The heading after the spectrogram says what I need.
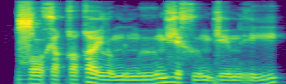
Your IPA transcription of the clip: zˤoxɛ qʌqeːlomi mɯːmvʲɛxɯːmbʲeːm ri

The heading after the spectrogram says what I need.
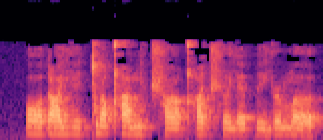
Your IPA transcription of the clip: ɔɗɑ jɪ ǀuqʰæmɪ t͡ʃʰɑqʰʌt͡ʃʰəjɛ pɪjə˞ mʌ

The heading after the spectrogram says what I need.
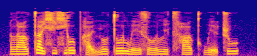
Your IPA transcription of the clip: lɑ˧˥ʊ̯t̪a˥˧ɪ̯ɕi˥˩ ɕjo˥ʊ̯pʰa̰˨˩ɪ̯n̪o˥˩ʊ̯ t̪o˥ʊ̯lwe˧˥ɪ̯so˧˥ʊ̯ li˧˥t͡sʰɑ˧˥ʊ̯kʰwḛ˨˩ɪ̯ ʈ͡ʂu˥

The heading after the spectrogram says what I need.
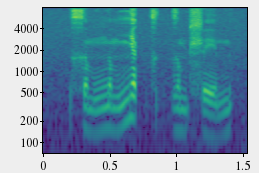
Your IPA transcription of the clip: xə˨˩˨mŋə˨˩˦m ɲa˦˥k̚xə˨˩k̚ɣə˨˩˨m ʂe˨˩˦m

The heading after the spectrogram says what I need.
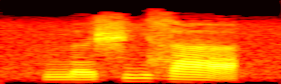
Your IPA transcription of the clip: n̪ə ʃiza

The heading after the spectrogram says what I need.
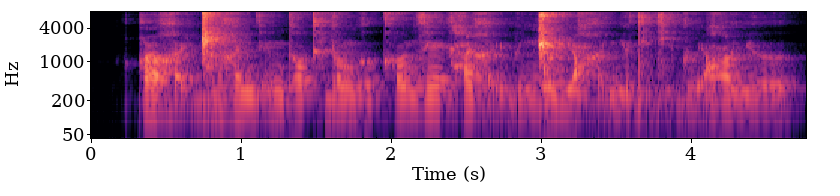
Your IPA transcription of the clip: quχɛ̰ ɡ͡ǁɯʁendɛ̰ ndɔkʰjɔŋɡokʰɔ nzɛɡħe ʁḛbeŋ͡ǁo lʲɔħʁḛnʲɔdʲɔ dʲɛ̰ɡulɛ̰ʕo lʲɤ

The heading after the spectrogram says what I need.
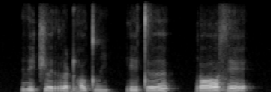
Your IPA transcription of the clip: ðɪt͡ʃəː rɒɖʱɒtʷi | ɾɪtəː | ɾɔː zɛ

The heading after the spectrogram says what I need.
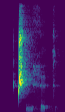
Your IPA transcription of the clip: t͡ʃʼihek

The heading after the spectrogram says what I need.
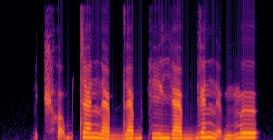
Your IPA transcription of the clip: t͡ʃʰɔ̰˦btæ˥n̪æ˩b d̪æ˨bki˨ jæ˨b ɡɛ˥n̪ɛ̰˩b mɵ˥

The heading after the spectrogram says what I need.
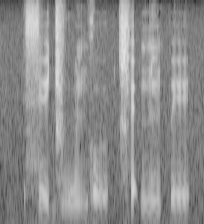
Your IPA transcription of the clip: se˨d͡ʑṵ˦˨ wĩ˦˨ɡo̰˦˨ʊ̯ | t͡ɕʰɛ˦ʔɲĩ˦ pe˨

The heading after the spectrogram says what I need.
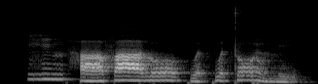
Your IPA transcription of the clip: ɣi˦ŋ haː˨faː˦ loː˦kʷɛ˨ kʷɛ˦ to˦ɾũ˨ ni˨

